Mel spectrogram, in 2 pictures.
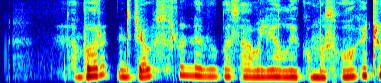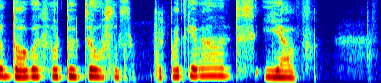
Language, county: Lithuanian, Utena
